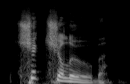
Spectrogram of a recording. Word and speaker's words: Chicxulub: Now, in Spanish, that has a sh sound. – Mm-hmm. – I'm not sure if, in fact, they even have it right in their pronunciation guide. Because it says Chicxulub.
